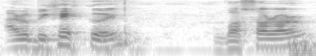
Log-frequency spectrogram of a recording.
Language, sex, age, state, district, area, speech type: Assamese, male, 45-60, Assam, Nagaon, rural, spontaneous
